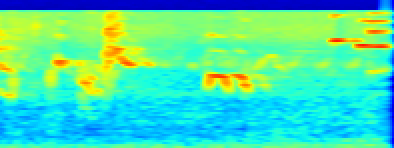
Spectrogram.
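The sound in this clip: Birds chirping in a few bright, high twittering calls and short trills over a soft, steady background hiss.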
